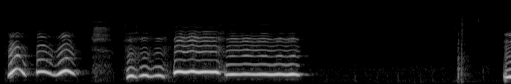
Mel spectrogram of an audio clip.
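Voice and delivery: high whining puppy hums; puppy whimpers. Retold or imitated. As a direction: whine like a dog stuck in a kennel. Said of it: "Grandpa goes".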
